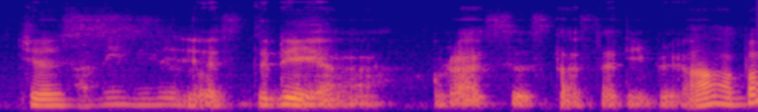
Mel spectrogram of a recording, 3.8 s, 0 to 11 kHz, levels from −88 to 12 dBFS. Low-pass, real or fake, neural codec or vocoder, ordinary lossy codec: none; fake; vocoder, 22.05 kHz, 80 mel bands, HiFi-GAN; none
